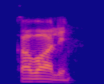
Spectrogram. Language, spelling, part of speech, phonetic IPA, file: Russian, ковали, verb, [kɐˈvalʲɪ], Ru-кова́ли.ogg
- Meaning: plural past indicative imperfective of кова́ть (kovátʹ)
